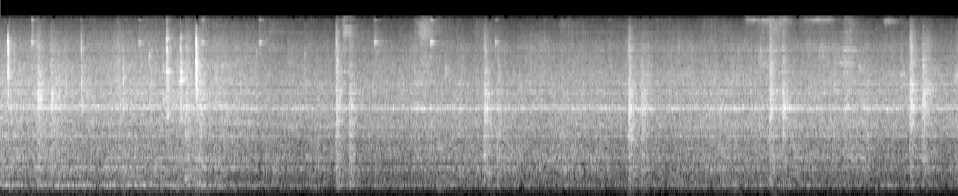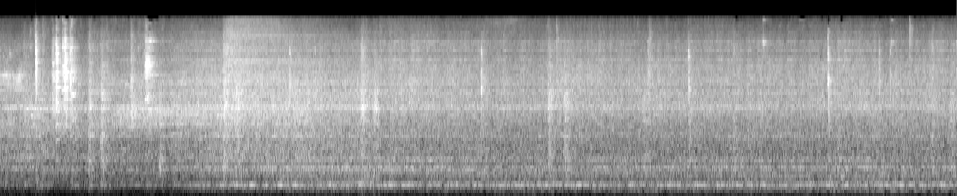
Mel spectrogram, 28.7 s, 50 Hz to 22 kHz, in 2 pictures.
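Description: KiHa 11 diesel railcar running along the line: the steady drone of its diesel engine, with clacks from the wheels over rail joints about every two seconds.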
